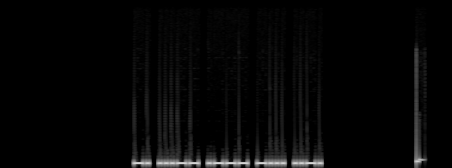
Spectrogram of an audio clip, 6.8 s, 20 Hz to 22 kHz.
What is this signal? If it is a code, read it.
Morse code, heard as a keyed tone, about 25 wpm, 700 Hz. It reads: N3JBF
